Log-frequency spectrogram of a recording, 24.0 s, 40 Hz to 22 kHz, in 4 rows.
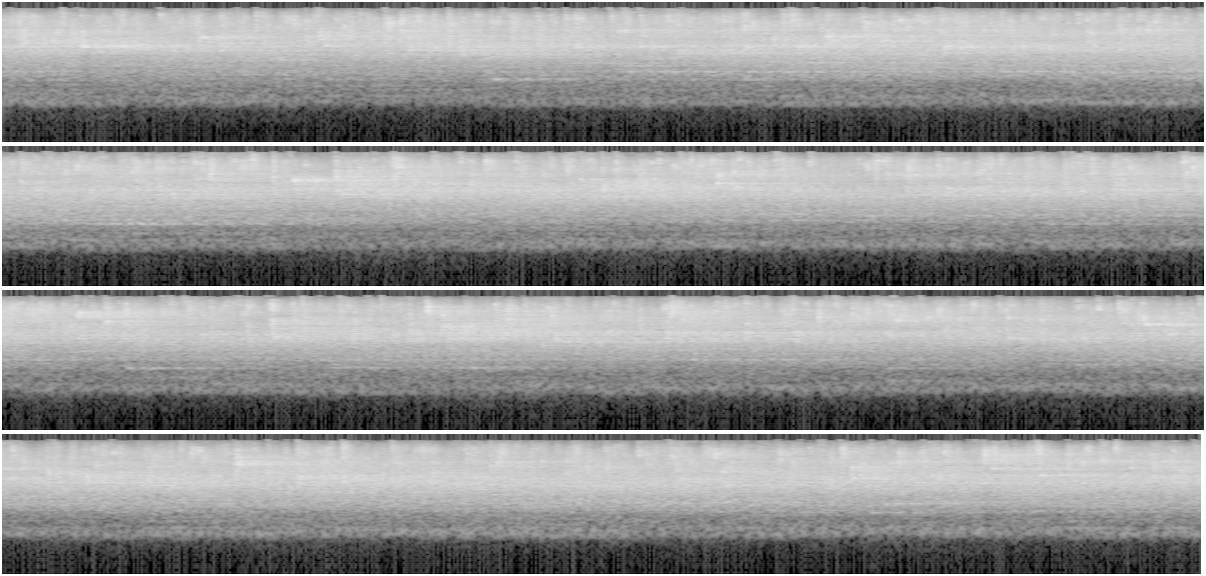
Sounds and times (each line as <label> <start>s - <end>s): reverbed subway 3.4s - 9.0s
